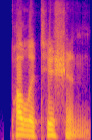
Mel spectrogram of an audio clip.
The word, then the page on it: politician: American English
